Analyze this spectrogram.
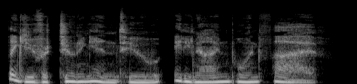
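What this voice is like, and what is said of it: Smooth radio announcer voice. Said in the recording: “Smooth. It's such a great radio voice.”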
